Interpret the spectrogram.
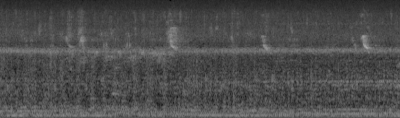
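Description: Short, high bird chirps come about every second and a half, the loudest near the end, over a steady high-pitched insect drone.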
